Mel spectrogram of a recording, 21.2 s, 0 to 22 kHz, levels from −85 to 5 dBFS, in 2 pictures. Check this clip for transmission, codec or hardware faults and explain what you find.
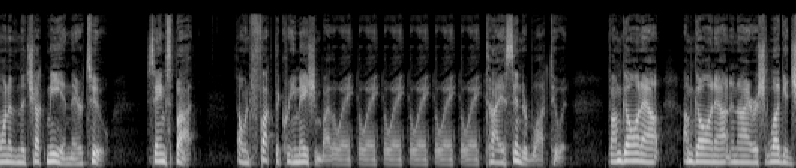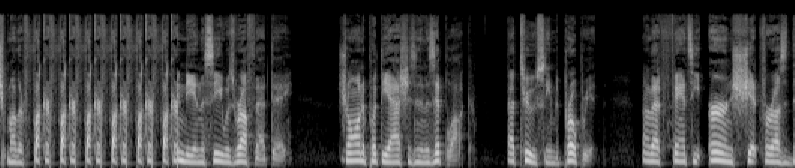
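Two system hang loops interrupt the speech, at 4.78 to 6.49 s (after "cremation by the way", before "tie a cinder block") and 11.26 to 12.97 s (before "and the sea was"). Each time a 341 ms slice repeats five times at 2.93 Hz as a machine-gun stutter, because the driver froze while hardware kept replaying its ring buffer. The loop length fits a 16384-sample buffer, and about a second and a half of audio is lost. On a waveform and spectrogram the identical blocks tile side by side with abrupt seams between them.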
